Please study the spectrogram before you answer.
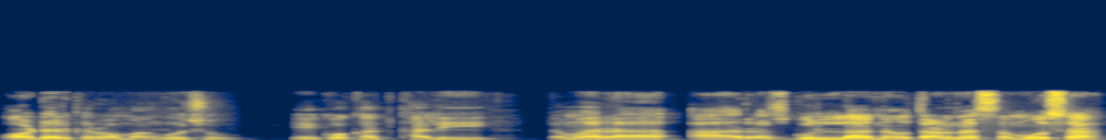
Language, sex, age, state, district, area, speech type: Gujarati, male, 30-45, Gujarat, Surat, urban, spontaneous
